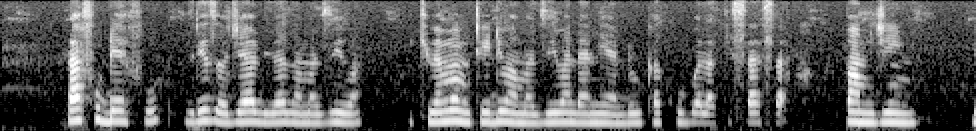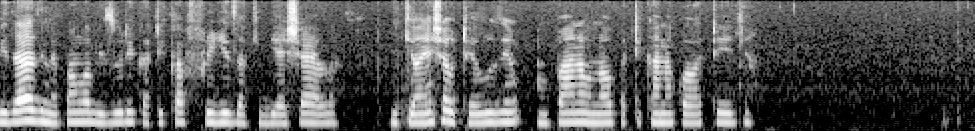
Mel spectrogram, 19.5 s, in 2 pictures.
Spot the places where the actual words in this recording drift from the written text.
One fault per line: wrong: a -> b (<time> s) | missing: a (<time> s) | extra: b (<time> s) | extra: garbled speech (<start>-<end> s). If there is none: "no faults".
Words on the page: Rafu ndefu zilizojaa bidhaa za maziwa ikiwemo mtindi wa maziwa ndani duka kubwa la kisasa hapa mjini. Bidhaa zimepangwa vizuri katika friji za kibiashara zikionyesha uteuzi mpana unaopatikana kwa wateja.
extra: ya (6.1 s)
